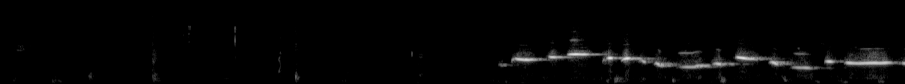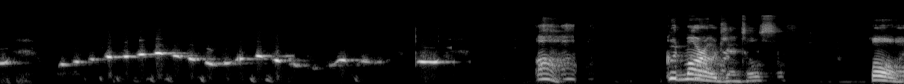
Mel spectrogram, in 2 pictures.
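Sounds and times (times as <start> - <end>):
person whistling a tune: 5.0 - 13.8.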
